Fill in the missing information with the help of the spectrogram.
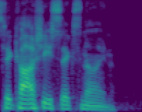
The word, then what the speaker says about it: Tekashi 6ix9ine: It's Tekashi 6ix9ine.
